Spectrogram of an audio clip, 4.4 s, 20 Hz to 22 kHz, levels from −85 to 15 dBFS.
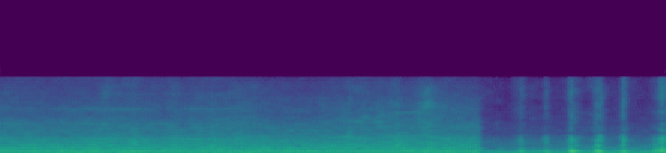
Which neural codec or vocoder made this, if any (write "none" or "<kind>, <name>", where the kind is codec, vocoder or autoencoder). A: vocoder, Vocos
